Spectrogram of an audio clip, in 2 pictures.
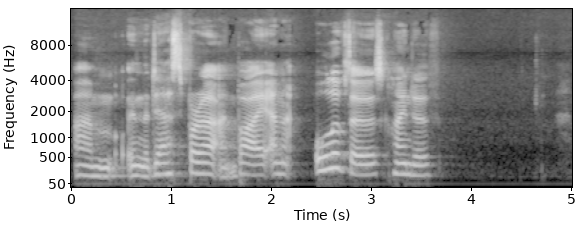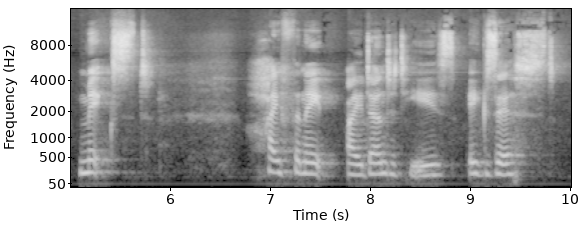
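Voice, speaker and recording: A woman on a live book panel, speaking chattily with small laughs and quick self-corrections. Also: lowish voice, a bit bright. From Scotland. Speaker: panelist, writer. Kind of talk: casual chat at a live panel.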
